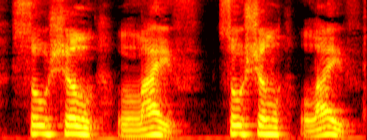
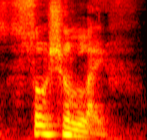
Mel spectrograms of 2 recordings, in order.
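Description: First: Slow "social life", each L said separately; doubled L. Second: "social life" run together on one L; joined L. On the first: Teacher showing what not to do, words separated. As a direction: split SOCIAL from LIFE with two distinct L sounds. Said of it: "no vamos a decirlo dos veces". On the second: Teacher showing how words join, linked pronunciation. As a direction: glide from SOCIAL straight into LIFE. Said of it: "Simplemente lo unimos". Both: Shown as a demonstration.

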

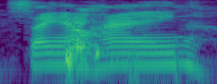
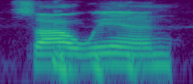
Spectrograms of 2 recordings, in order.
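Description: First: SAM HAIN loud, as two words, "sam-hayn"; Georgia-style mispronunciation. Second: SAMHAIN said "SAH-win", silent m; correct Samhain. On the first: Host from Georgia joking, "Sam Hain" mispronounced loudly. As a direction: hit "Sam Hain" as spelt, Southern-style. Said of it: "I'm from Georgia". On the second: Host setting it against his Georgia way, Samhain as "SAH-win". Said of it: "That's not how you say it". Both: Shown as a demonstration.

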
